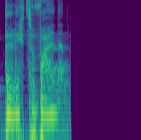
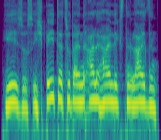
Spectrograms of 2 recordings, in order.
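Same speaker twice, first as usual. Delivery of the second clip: loud, higher fervent prayer; praying aloud; 5 semitones higher, 5 dB louder than usual. Acted. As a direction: cry out to the saints for his soul. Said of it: "betete laut".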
